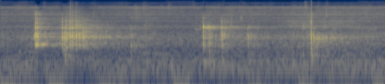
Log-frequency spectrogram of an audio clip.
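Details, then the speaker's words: Sleeping person recorded at night with jaw movements: sharp, gritty scraping and clicking bursts of teeth grinding, characteristic sleep bruxism. "Si tú puedes ver el movimiento que ya realiza cierto con la mandíbula y el ruido que ella realiza o sea ahí no hay discusión claramente ya no hay discusión"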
